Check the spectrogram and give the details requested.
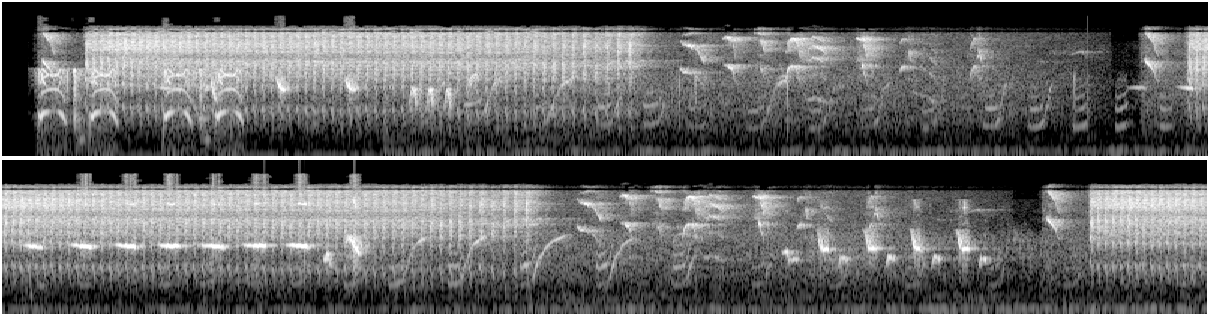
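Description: Small birds chirping and calling in quick runs of short notes, over a steady high hiss that starts and stops abruptly in blocks.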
